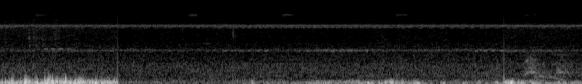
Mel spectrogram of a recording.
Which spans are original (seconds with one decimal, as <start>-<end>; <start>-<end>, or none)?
0.0-2.2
